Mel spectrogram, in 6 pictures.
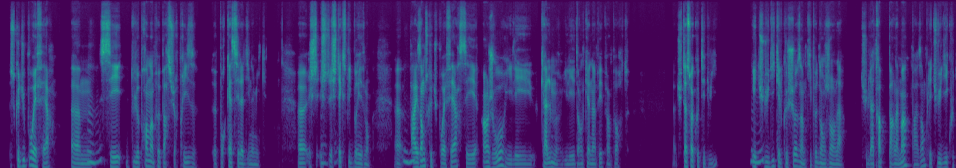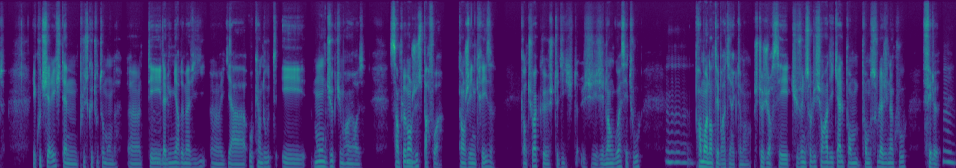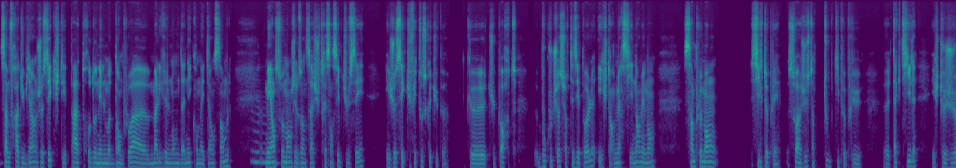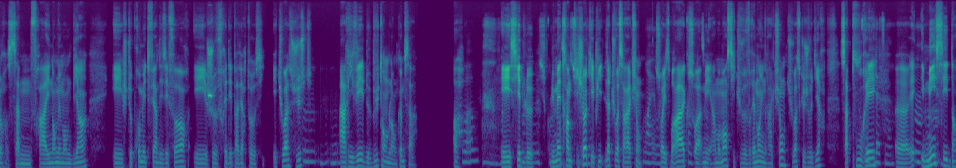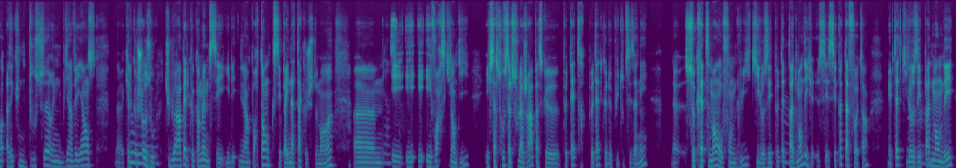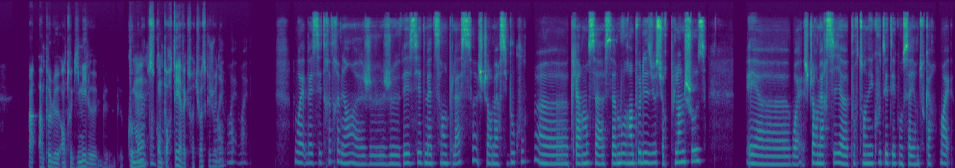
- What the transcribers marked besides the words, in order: chuckle; stressed: "secrètement"; stressed: "plein"
- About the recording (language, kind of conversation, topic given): French, advice, Comment résoudre une dispute récurrente liée à la communication et à l’incompréhension émotionnelle ?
